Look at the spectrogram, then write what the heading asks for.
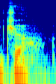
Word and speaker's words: ج: it so that's the gel the way you pronounce it is like this close to the j in english but it's more like the g in gem gym it's not like exactly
